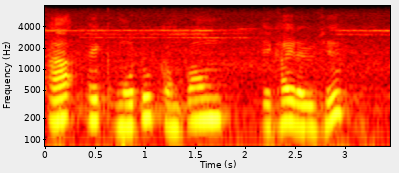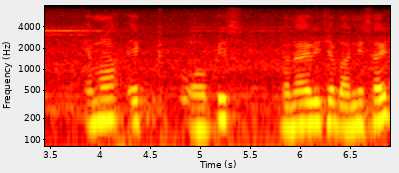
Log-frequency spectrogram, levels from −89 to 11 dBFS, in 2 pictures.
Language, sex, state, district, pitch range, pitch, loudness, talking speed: Gujarati, male, Gujarat, Gandhinagar, 155-195 Hz, 180 Hz, -17 LUFS, 130 wpm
